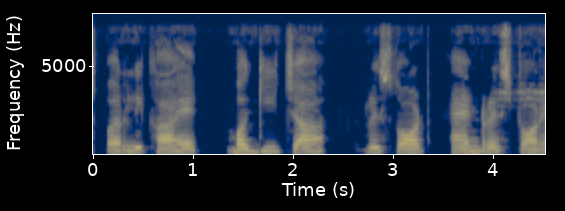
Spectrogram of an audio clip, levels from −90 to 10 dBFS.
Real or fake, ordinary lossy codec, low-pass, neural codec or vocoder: fake; none; 7.2 kHz; vocoder, 44.1 kHz, 80 mel bands, Vocos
